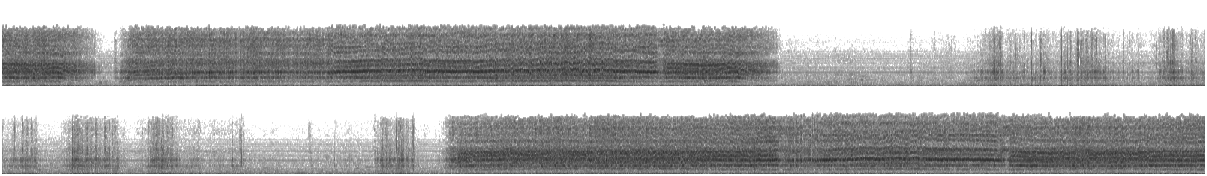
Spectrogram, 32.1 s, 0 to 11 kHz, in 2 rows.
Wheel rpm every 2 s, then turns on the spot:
100, 150, 160, 160, 150, 10, 20, 20, 20, 10, 10, 130, 160, 160, 160, 160.
12-20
